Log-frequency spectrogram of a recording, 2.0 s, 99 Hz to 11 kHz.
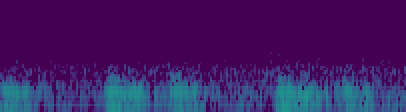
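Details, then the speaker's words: Mitral valve prolapse with mitral regurgitation: regular heart sounds near 70 a minute with a mid-systolic click followed by a soft late systolic murmur. "Kind of have that midsystolic click with a little bit of a regurgitation murmur."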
